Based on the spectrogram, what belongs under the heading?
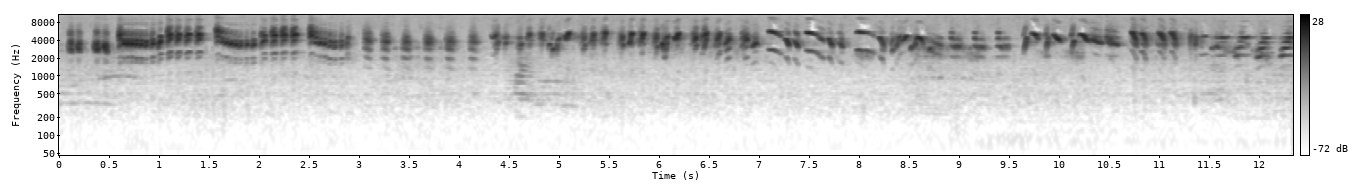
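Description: Many birds chirping and calling at once in a dense, continuous chorus of rapid high notes, with quick falling whistles through the middle.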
